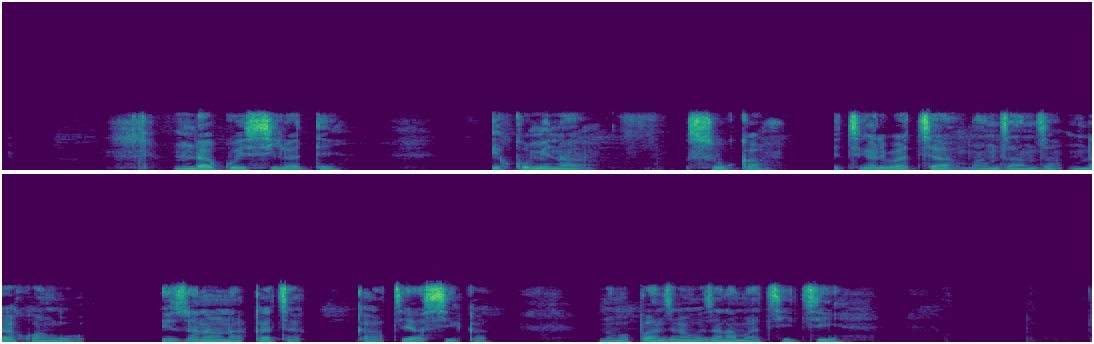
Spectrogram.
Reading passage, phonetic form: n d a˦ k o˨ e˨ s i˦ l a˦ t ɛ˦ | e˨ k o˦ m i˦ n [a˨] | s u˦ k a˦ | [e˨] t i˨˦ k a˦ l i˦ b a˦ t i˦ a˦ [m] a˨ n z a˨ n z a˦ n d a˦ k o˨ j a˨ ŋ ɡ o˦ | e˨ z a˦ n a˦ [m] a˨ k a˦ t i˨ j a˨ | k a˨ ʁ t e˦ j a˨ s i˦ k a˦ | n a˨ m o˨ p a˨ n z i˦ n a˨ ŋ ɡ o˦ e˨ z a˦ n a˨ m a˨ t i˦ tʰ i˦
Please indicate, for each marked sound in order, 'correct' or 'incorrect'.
correct, correct, correct, incorrect: n

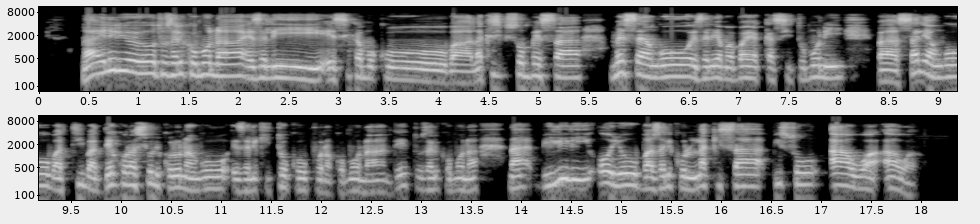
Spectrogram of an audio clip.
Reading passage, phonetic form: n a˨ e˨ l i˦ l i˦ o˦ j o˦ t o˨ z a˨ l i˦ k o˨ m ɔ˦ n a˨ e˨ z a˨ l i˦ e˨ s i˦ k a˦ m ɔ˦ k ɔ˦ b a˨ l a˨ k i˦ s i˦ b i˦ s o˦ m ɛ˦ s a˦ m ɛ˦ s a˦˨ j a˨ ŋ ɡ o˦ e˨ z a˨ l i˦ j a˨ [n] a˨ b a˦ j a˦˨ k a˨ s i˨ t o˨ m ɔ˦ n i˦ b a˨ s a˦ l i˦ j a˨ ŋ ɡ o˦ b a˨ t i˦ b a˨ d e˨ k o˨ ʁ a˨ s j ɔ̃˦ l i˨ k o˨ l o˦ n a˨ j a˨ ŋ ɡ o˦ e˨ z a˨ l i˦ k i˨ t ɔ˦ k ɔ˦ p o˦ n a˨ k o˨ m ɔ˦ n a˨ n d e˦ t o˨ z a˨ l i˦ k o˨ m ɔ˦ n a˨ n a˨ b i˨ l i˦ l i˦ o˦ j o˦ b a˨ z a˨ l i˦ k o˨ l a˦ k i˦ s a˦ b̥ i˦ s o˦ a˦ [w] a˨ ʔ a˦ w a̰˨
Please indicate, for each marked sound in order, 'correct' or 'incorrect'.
incorrect: m, correct

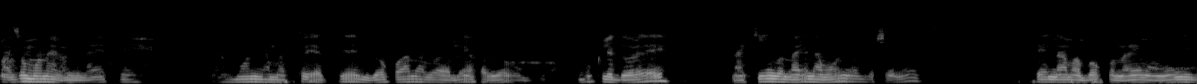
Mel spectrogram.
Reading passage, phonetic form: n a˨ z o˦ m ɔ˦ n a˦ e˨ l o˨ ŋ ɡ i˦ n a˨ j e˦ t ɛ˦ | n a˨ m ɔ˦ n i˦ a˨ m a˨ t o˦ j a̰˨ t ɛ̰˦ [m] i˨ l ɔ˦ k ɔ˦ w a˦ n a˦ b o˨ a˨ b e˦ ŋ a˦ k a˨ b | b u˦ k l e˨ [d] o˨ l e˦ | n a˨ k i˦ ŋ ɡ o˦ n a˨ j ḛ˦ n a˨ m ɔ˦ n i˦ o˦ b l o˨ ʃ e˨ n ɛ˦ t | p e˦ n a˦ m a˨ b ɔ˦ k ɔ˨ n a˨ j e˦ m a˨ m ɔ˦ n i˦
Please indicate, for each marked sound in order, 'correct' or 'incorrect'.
incorrect: b, correct

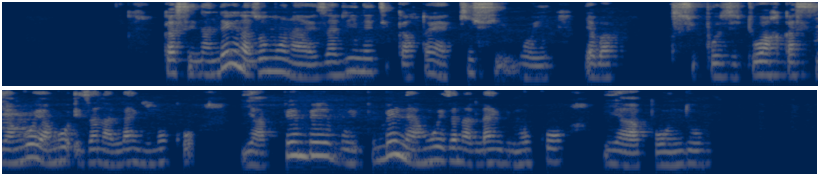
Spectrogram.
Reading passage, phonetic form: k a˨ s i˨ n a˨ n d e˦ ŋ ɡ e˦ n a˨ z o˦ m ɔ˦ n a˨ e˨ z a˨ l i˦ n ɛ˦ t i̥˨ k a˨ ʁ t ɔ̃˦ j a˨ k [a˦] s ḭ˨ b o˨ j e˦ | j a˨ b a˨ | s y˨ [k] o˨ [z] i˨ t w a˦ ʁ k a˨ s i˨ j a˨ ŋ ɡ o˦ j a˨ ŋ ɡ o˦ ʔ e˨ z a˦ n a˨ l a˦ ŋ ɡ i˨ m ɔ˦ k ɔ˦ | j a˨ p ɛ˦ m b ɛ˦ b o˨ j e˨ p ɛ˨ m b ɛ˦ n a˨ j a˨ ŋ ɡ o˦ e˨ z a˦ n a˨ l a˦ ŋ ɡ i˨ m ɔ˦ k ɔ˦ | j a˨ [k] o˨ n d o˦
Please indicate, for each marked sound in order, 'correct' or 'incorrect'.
incorrect: i˦, incorrect: p, correct, incorrect: p

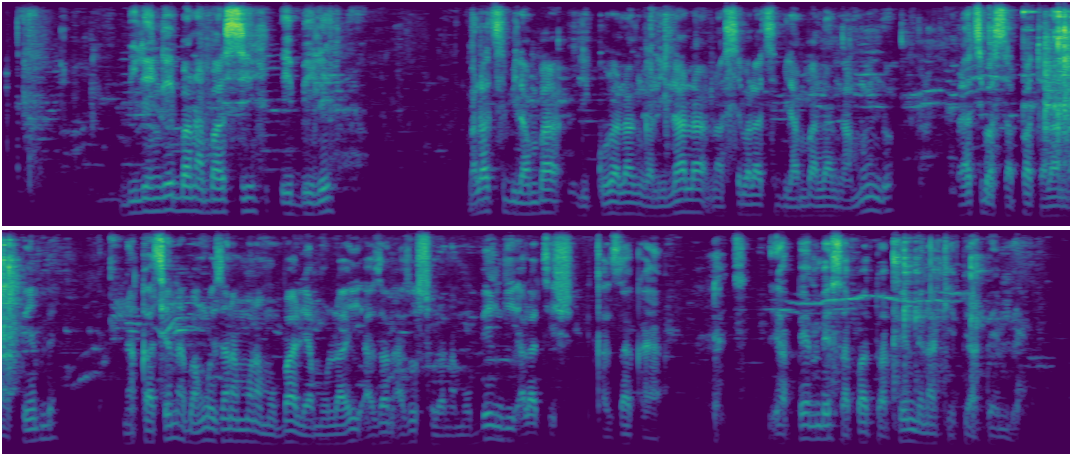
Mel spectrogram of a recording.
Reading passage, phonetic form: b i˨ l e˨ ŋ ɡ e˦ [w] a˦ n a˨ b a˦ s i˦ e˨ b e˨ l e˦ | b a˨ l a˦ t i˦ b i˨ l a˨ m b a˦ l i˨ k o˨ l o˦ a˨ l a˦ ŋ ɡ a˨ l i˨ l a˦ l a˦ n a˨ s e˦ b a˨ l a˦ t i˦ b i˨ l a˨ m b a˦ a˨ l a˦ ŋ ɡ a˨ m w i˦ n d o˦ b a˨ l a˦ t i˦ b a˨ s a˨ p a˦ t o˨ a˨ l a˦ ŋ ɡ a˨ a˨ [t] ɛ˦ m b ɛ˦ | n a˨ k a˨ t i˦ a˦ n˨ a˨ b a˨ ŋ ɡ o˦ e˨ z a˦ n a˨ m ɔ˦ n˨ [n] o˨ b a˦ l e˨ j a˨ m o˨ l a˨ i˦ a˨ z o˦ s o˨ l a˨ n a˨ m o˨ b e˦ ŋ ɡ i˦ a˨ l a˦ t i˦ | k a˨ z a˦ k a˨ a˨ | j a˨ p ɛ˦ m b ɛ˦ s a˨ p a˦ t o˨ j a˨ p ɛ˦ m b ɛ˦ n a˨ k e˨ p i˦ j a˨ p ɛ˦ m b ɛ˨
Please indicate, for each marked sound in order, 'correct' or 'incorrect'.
incorrect: b, incorrect: p, incorrect: m

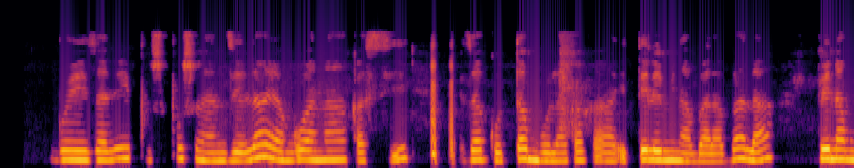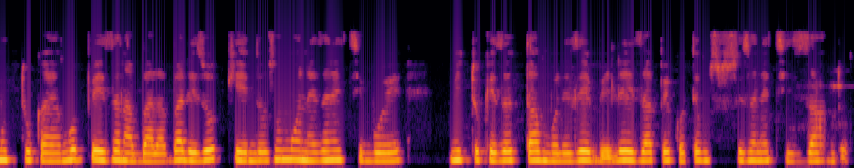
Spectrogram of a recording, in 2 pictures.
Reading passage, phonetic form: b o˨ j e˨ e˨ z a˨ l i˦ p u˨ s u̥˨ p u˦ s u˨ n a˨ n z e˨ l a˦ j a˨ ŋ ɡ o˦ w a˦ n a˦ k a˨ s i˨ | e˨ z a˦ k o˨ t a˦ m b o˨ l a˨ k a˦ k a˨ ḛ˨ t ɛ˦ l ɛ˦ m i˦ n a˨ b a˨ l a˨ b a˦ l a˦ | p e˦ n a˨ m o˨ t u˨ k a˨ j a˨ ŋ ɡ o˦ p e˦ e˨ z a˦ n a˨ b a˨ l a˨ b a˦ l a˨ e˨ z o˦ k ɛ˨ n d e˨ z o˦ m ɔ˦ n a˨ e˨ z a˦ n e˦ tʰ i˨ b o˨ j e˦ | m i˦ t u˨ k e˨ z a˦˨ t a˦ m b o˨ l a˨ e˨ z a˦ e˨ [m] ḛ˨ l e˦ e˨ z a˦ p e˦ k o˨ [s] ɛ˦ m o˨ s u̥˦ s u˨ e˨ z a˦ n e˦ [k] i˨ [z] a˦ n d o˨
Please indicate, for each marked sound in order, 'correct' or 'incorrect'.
incorrect: b, incorrect: t, incorrect: t, correct

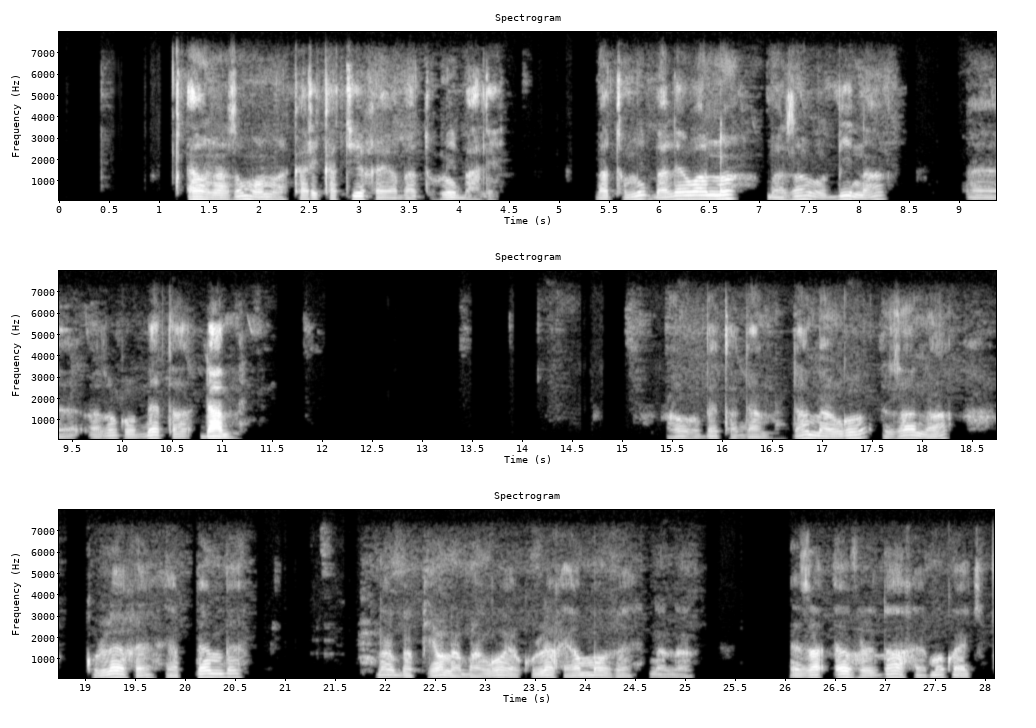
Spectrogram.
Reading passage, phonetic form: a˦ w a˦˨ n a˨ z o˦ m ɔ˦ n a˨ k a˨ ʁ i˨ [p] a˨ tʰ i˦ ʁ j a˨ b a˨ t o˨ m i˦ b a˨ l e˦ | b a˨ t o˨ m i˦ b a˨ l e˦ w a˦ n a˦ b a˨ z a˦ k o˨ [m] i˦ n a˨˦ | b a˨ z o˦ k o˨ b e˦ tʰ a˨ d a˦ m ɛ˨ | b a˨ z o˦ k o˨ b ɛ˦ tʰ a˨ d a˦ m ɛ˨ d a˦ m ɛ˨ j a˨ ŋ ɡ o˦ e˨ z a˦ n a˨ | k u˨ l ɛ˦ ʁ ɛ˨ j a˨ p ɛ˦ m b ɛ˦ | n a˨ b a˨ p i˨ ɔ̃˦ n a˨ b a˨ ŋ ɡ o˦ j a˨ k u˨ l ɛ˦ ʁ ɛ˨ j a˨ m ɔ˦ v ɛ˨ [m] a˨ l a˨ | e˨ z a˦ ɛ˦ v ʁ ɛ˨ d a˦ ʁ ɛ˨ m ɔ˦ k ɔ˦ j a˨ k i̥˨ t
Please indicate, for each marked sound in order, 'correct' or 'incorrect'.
incorrect: k, incorrect: b, incorrect: n

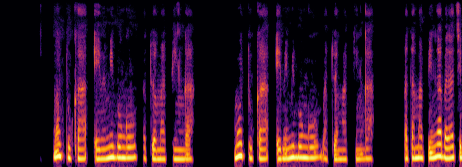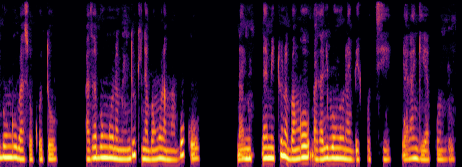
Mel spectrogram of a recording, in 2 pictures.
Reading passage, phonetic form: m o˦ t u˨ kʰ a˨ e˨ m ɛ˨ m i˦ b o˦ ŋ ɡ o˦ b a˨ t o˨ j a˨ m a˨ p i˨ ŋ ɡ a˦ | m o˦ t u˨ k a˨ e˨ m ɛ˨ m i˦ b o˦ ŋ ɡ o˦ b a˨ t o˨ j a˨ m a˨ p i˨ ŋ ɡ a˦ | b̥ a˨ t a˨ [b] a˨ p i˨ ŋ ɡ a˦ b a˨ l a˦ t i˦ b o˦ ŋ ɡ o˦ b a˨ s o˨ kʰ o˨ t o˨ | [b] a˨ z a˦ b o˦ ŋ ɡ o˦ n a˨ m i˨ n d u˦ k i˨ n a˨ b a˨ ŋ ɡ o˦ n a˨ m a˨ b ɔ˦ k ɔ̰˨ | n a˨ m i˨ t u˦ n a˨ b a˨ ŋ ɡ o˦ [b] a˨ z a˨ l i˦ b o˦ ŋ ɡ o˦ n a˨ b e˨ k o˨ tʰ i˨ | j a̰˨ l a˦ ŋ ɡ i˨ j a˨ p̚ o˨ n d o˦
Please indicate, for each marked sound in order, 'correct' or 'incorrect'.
incorrect: m, correct, correct

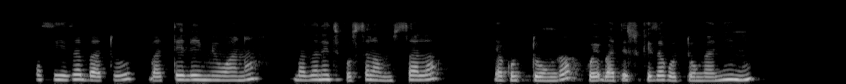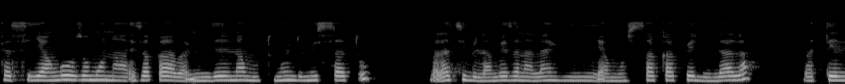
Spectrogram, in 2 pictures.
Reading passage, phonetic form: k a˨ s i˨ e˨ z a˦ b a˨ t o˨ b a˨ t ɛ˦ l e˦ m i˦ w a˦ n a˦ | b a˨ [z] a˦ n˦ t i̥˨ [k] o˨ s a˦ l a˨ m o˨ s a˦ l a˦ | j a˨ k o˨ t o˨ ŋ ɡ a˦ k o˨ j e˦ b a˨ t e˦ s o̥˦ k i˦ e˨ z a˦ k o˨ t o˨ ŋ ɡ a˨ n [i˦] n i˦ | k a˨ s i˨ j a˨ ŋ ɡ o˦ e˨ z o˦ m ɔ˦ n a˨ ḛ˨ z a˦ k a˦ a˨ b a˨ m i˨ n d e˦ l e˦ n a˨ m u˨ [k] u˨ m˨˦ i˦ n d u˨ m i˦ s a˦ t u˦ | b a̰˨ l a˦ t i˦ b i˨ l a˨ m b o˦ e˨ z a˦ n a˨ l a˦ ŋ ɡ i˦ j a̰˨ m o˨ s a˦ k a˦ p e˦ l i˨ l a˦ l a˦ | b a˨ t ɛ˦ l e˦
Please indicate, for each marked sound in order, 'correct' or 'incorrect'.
correct, correct, correct, incorrect: t

